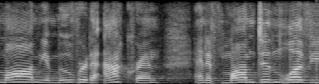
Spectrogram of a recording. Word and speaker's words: Akron: Akron, is that how you say it? Akron? Akron.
